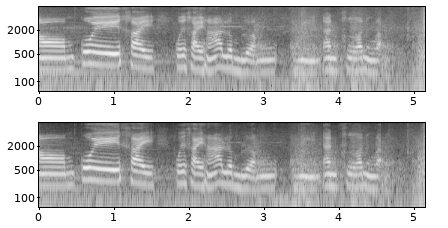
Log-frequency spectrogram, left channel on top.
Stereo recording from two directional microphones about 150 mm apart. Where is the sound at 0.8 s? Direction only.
35° right (ahead or behind).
